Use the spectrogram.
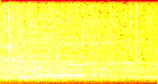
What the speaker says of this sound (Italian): E un piccolo applauso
